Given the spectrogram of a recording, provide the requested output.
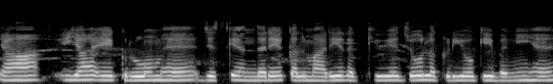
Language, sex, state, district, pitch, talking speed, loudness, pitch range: Hindi, female, Uttar Pradesh, Jalaun, 195 Hz, 185 wpm, -15 LUFS, 190-200 Hz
